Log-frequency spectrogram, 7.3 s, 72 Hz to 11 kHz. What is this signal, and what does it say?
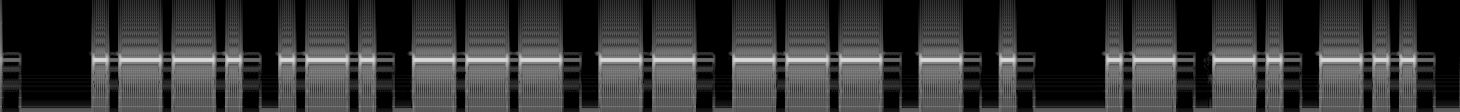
Morse code, heard as a keyed tone, about 18 wpm, 750 Hz. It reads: PROMOTE AND
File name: Morse / 18WPM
